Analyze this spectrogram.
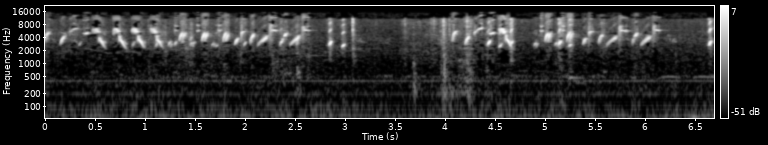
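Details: European goldfinch song aimed at stimulating captive goldfinches: rapid runs of sweet, sliding, high notes in two long phrases, separated by a short pause with scattered clicks.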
